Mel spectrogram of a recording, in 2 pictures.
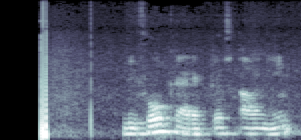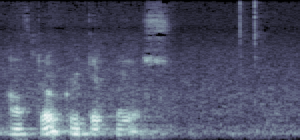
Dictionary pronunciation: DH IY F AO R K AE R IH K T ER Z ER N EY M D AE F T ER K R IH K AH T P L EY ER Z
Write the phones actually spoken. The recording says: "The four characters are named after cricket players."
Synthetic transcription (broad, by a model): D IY F AO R K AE R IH K T ER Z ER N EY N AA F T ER K R IH K AH T P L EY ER S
